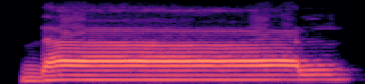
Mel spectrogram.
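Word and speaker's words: دال: দাল। জিহ্বার আগা দুই দাঁতের গোড়ার সঙ্গে লাগিয়ে উচ্চারণ করতে হবে, আর উচ্চারণের সময় তিন আলিফ টেনে পড়তে হবে। দাল, ঠিক আছে।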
